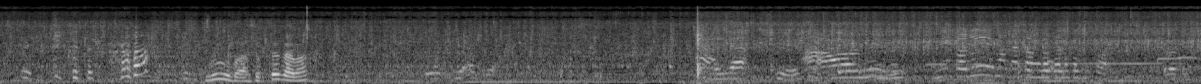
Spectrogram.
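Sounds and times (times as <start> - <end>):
steady water hiss: 0.0 - 12.0.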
